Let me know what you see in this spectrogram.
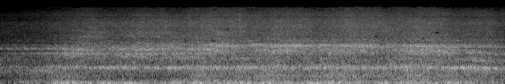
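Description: Electric express train passing close by: the rumble of wheels on rail, with a steady high hum over it. It builds over the first second, holds steady as the carriages go by, and falls away at the very end.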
